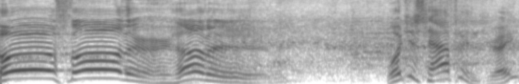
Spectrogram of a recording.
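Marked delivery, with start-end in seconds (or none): 0.0-1.9 loud, formal, churchy put-on prayer voice. Showing how people change their voice when they start to pray: imitating a changed prayer voice. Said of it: "change my voice".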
